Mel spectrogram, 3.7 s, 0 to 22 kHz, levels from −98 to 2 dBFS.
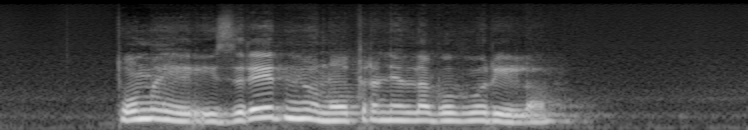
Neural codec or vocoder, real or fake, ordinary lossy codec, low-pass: autoencoder, 48 kHz, 32 numbers a frame, DAC-VAE, trained on Japanese speech; fake; none; 19.8 kHz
